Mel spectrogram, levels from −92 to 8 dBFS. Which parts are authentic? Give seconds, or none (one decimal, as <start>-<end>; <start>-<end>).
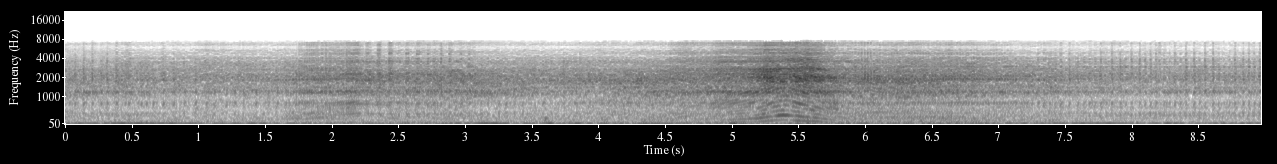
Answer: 0.0-9.0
